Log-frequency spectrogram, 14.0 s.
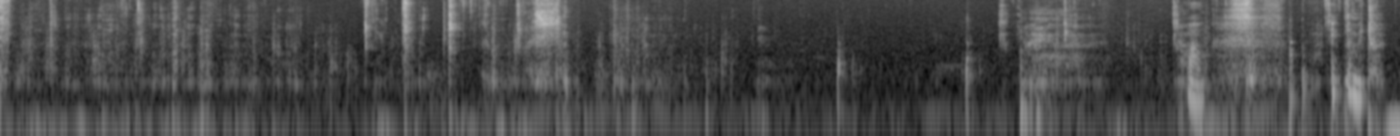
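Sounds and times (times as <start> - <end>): wet chewing and lip smacks: 0.0 - 7.4, 9.6 - 11.8.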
